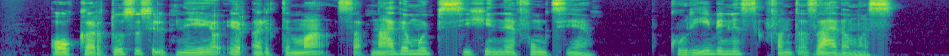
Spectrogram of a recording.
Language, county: Lithuanian, Utena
